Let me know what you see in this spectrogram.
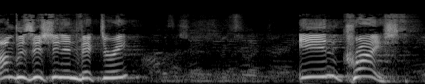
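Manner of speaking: declared with full, sincere conviction. Leading the congregation in a declaration: saying it like you mean it. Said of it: "Say it like you mean it".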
